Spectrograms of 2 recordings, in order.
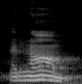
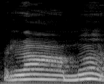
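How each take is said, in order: First: The word ends on a bare consonant. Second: The word ends with a short final vowel. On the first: "लेकिन उच्चारण राम" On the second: "राम होता है"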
